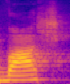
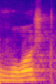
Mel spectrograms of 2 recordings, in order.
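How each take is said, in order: First: The vowel is an open 'ah' sound. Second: The vowel is a rounded 'aw' sound. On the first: The speaker calls it wrong. "वाश्ड ना पढ़े" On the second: The speaker calls it right. "इसको वॉश्ड पढ़े"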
